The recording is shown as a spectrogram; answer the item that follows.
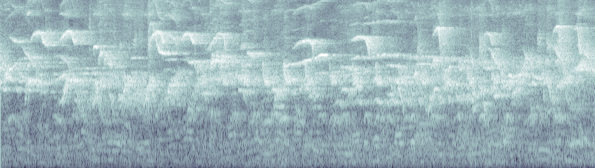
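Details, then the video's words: Well-known white-rumped shama said to make many rivals back down, repeating short looping whistles and sharp chattering phrases in a dense, uninterrupted song. "MURAI YANG TERKENAL BIKIN NGLOWO BANYAK MUSUHNYA"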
